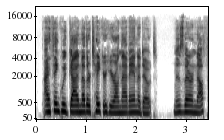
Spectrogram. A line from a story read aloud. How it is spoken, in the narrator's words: asks Frohickey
